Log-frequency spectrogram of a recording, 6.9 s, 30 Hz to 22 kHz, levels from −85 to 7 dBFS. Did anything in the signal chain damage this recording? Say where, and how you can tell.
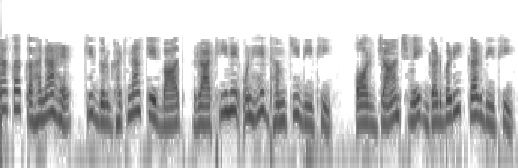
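Yes. Throughout the speech the sound is watery and swirly, with metallic chirping on s sounds and smeared consonant onsets. Nothing comes through above about 5.1 kHz, so the top end is dulled. The damage sits at the codec stage and is likely heavy MP3 compression. Starved of bits, the encoder cut the treble at a fixed frequency and zeroed weak lines that flicker frame to frame, which fits a very low bitrate around 16 kbps.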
